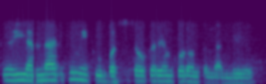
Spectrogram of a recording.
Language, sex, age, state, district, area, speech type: Telugu, male, 18-30, Andhra Pradesh, N T Rama Rao, urban, conversation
